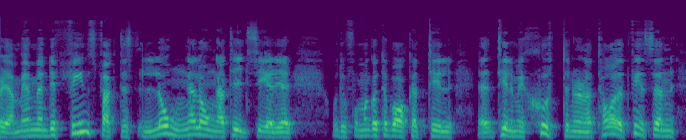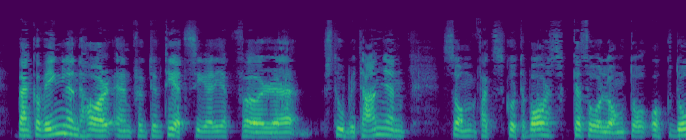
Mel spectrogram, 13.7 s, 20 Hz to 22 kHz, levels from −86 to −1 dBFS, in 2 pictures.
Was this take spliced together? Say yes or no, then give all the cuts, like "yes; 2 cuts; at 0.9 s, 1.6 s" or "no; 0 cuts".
no; 0 cuts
